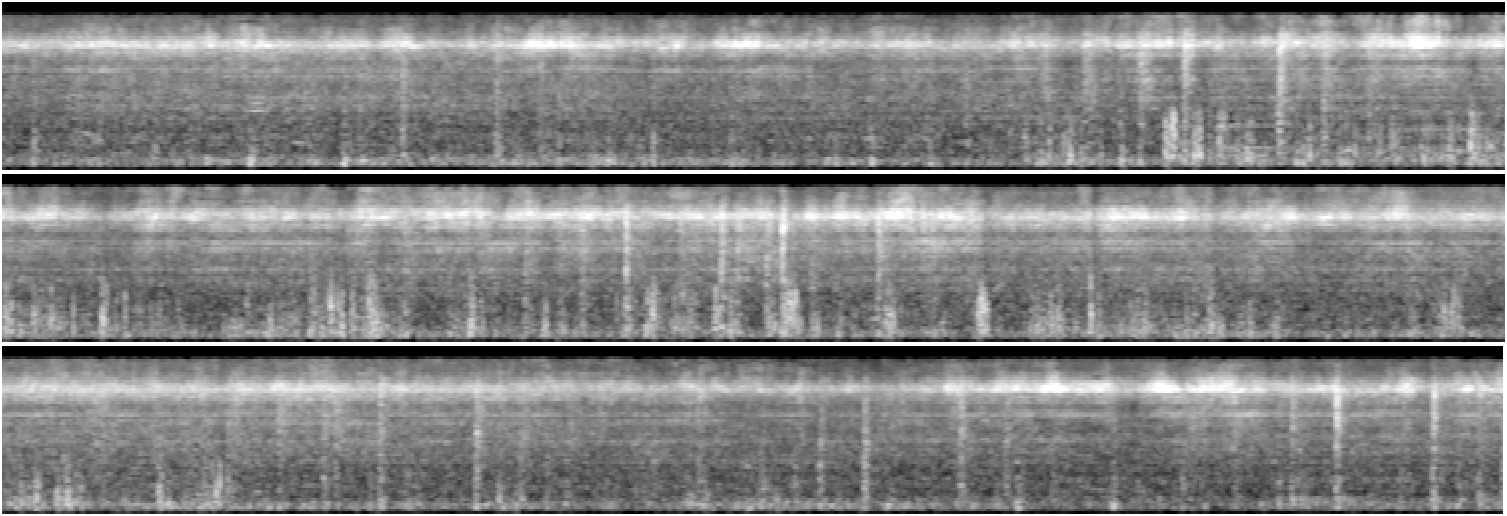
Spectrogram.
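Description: Steam-hauled train running, heard from a car coupled just behind the locomotive's tender: a steady rumble of wheels on the track with repeated clicks, thickest from about a quarter to past halfway through.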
